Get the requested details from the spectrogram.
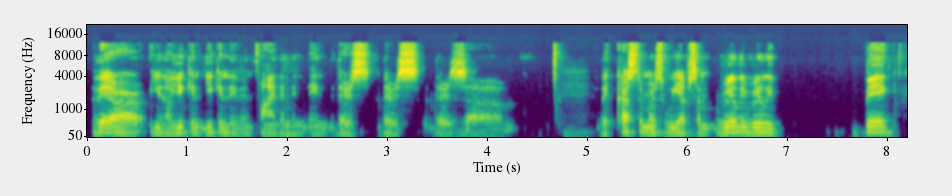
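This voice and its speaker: A vendor of Greek origin, born in New York, presents his company's products earnestly on a video call in a casual business presentation. His voice is medium-pitched and darkish, at a moderate pace, with a slight Greek accent, and he often repeats words as he goes.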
